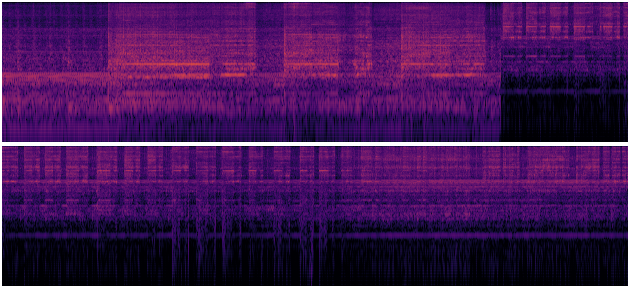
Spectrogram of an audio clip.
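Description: A saw blade cuts through a pipe after the fence has been set a millimetre closer to the blade, a continuous loud grinding rasp that runs unbroken, with the motor's pitch shifting partway through.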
